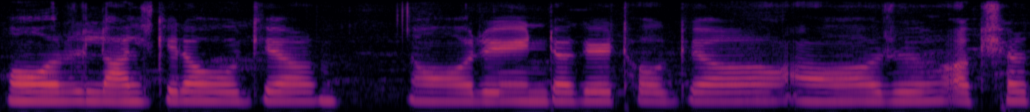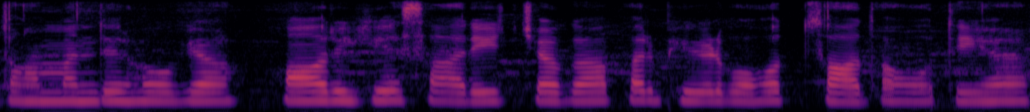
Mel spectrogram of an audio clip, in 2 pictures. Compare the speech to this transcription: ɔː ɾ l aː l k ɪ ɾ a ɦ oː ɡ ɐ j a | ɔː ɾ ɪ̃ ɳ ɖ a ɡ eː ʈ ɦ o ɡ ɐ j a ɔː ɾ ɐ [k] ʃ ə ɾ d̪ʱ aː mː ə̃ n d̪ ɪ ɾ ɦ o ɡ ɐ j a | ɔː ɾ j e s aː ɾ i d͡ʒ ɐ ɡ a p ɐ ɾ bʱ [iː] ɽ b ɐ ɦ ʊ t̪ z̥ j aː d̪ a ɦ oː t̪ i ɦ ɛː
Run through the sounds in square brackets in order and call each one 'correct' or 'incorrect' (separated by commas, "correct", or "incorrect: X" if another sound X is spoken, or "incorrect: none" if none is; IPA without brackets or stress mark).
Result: correct, correct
